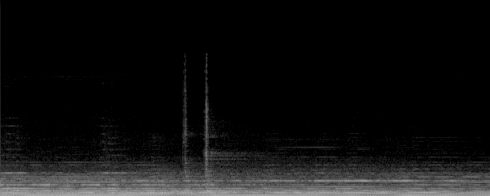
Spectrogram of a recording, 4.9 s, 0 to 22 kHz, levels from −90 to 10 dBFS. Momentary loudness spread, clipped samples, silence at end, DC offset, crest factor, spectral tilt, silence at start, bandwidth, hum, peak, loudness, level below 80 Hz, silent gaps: 3 LU; under 0.1%; 0 s; under 0.1%; 12 dB; -9 dB/octave; 0 s; 9.4 kHz; none; -14 dBFS; -27 LUFS; -42 dBFS; none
